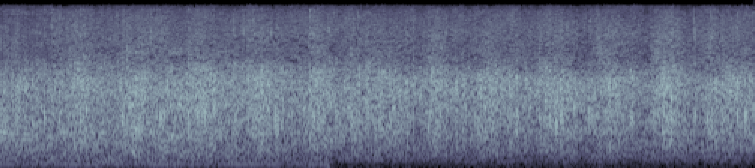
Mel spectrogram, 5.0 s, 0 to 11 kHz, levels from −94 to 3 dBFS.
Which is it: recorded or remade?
recorded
